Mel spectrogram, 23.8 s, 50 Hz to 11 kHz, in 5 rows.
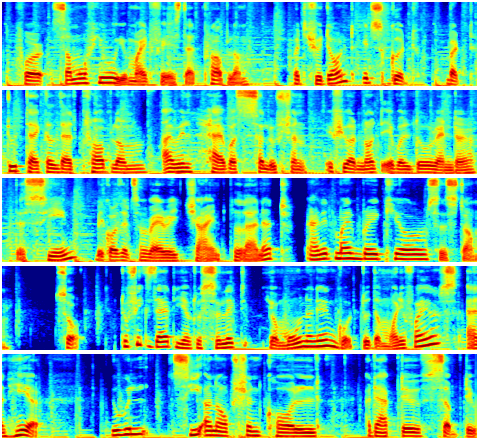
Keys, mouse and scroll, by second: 4.5 click, 5.4-7.7 drag, 8.5-12.4 drag, 15.0 scroll down 4, 15.4 click, 17.8 click, 20.9-23.7 drag.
